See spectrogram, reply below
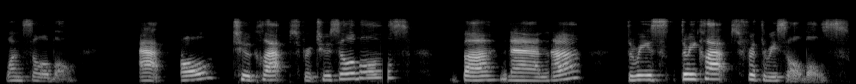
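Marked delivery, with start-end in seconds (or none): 1.4-2.2 "Apple" broken into two separate beats; split into syllables. Shown as a demonstration. Teacher showing parents clapping syllables, "Apple" in two beats. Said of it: "have them clap out the syllables". 4.6-5.8 "Banana" slowly, in three separate beats; split into syllables. Shown as a demonstration. Teacher showing a clapping game, "Banana" slowly syllable by syllable. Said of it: "have them clap out the syllables".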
